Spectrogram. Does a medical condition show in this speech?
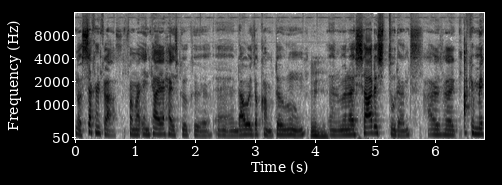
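Yes: hearing impairment; past speech impediment, ongoing hearing loss; hearing not too great; speech impediment overcome through much speech practice and focused listening.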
